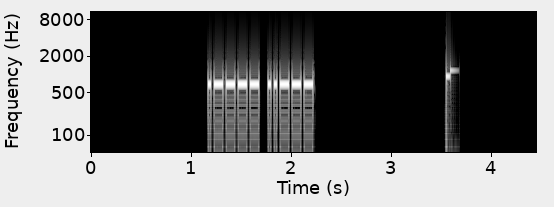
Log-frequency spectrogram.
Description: Morse code, heard as a keyed tone, about 40 wpm, 700 Hz. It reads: 12
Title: Numbers - 2-Digit 40wpm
